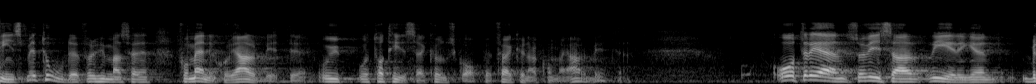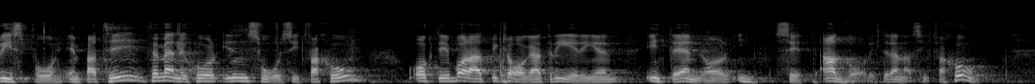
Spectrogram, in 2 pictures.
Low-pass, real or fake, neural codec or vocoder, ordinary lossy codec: 7.2 kHz; real; none; none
